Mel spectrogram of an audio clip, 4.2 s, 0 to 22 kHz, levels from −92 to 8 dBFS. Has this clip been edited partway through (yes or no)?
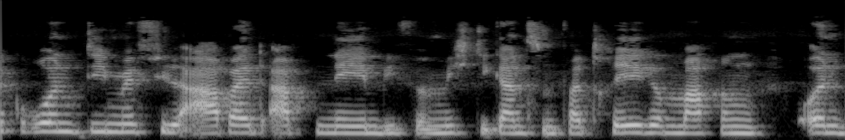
no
